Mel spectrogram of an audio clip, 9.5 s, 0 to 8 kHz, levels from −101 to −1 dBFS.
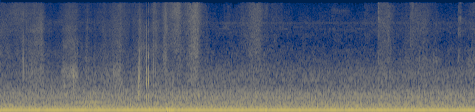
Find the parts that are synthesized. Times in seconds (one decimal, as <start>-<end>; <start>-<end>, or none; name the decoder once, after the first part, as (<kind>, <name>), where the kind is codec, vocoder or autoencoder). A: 0.0-3.5 (autoencoder, DAC-VAE)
